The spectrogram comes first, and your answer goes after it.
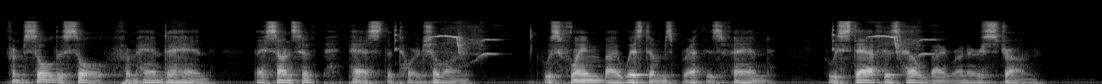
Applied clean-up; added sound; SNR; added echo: none; Bird; 9 dB; none.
